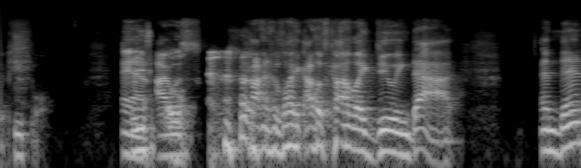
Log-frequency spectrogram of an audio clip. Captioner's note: laughs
